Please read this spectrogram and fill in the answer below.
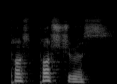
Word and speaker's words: posthumous: Yeah, I think obviously Part 2 was posthumous.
